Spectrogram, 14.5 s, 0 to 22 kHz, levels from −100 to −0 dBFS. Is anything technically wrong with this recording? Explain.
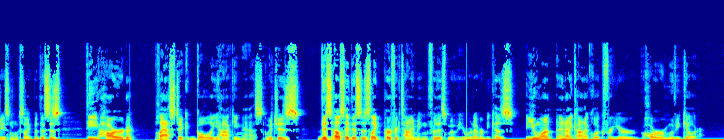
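Yes. There are two DC steps. At 0.40 s the waveform's zero line jumps by about -18 dBFS and holds until 2.60 s, just before "plastic goalie hockey mask". At 9.34 s, after "for this movie or", it jumps by about -17 dBFS and stays there to the end. Each offset shift thumps while the speech carries on unchanged.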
